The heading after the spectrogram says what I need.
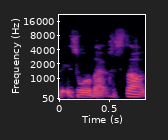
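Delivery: ordinary talk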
